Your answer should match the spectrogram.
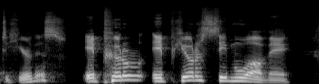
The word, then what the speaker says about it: Eppur si muove: Eppur si muove is apparently how it's pronounced.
